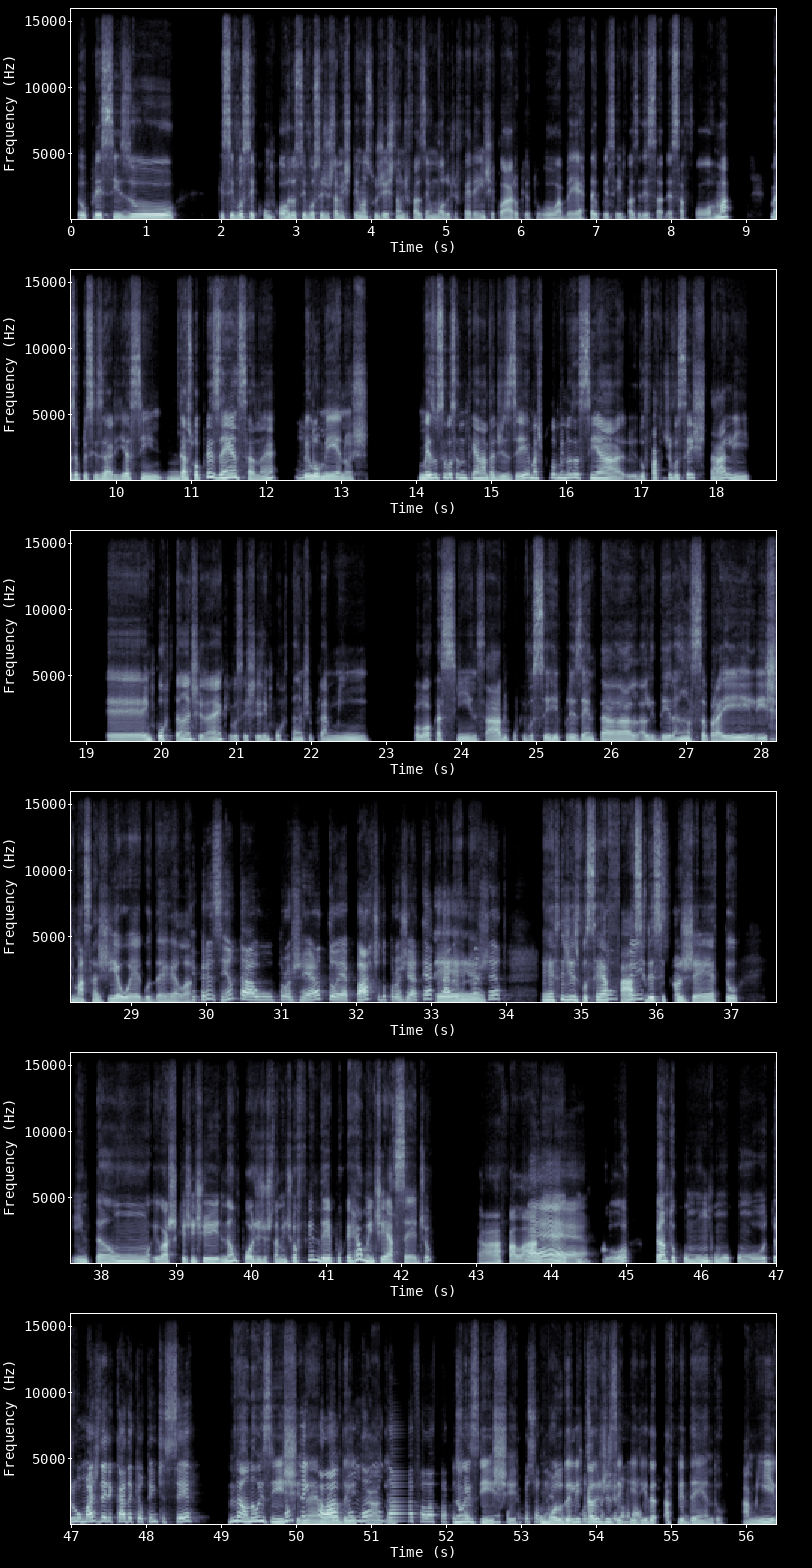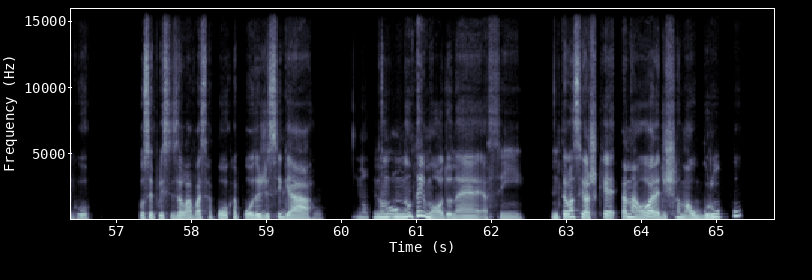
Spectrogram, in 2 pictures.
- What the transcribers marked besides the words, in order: none
- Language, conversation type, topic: Portuguese, advice, Como dar um feedback difícil sem ofender?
